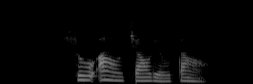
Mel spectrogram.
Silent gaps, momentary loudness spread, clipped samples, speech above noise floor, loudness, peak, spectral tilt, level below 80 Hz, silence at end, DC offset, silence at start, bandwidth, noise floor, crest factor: none; 11 LU; under 0.1%; over 49 dB; -42 LUFS; -24 dBFS; -5 dB/octave; -84 dBFS; 0.5 s; under 0.1%; 0.65 s; 7.4 kHz; under -90 dBFS; 20 dB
